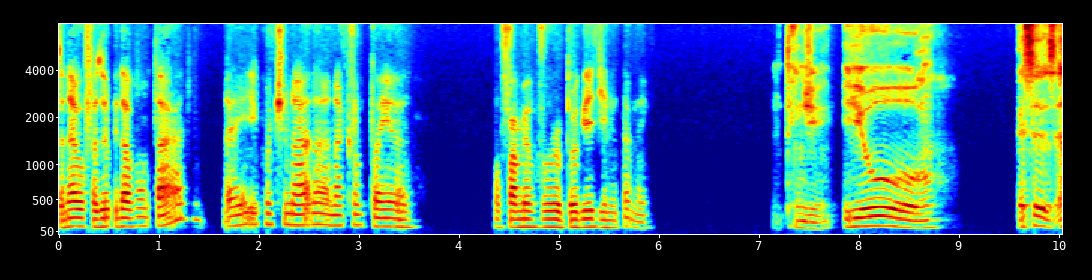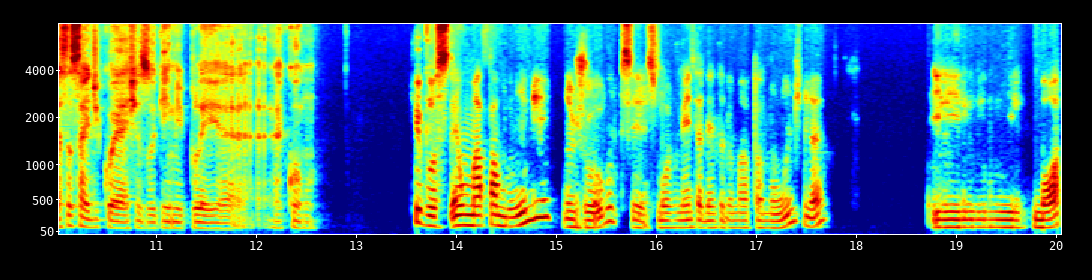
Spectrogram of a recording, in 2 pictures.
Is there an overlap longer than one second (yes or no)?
no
